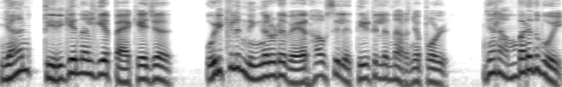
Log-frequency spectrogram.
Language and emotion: Malayalam, surprised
